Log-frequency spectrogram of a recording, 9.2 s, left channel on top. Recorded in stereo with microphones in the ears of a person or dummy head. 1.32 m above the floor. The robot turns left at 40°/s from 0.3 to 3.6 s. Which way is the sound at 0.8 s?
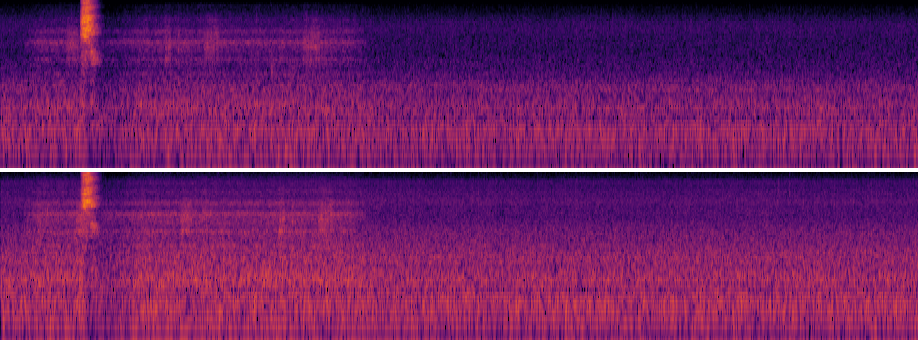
35° left (ahead or behind).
